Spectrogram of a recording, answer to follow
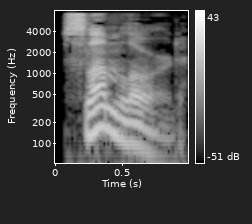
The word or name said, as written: slumlord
